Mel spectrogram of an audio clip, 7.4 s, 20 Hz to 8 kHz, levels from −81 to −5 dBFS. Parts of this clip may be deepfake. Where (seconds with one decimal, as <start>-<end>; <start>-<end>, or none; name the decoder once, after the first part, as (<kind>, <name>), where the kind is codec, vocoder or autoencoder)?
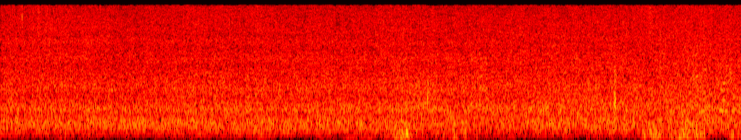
none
